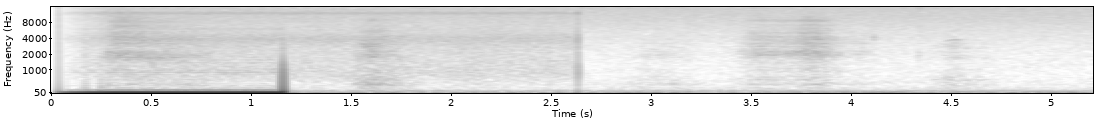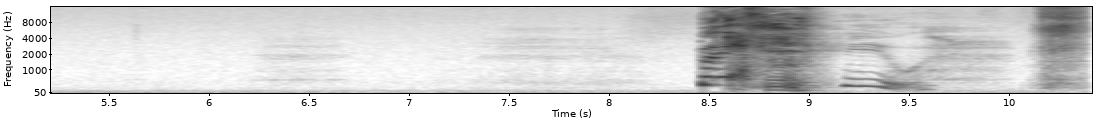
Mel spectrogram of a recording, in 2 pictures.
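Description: Long quiet stretch, then a loud explosive sneeze near the end followed by the start of another.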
